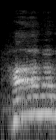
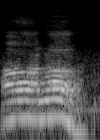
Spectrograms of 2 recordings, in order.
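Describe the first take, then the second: First: It starts with an audible H sound. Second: It starts with a vowel, no H sound. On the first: The speaker calls it wrong. "హానర్ అని కదా" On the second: The speaker calls it right. "ఇక్కడ హెచ్ ఉంది కానీ హెచ్ silent"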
